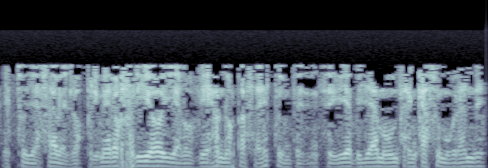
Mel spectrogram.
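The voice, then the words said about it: Deep, rough voice from a cold. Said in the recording (Spanish): “fíjate la voz de ultratumba que tengo”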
